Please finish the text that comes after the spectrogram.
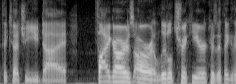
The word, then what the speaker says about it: Fygar: So, first of all, that is not called a Frygar, that's called a Fygar. There is no R at the beginning of it. It is a Fygar.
